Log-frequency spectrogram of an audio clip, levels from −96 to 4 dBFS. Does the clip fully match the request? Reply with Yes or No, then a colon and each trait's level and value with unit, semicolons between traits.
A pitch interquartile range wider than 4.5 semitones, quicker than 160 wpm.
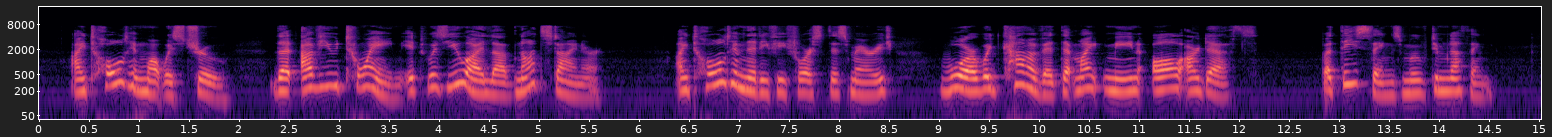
Yes: average, 4.9 semitones; average, 170 wpm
